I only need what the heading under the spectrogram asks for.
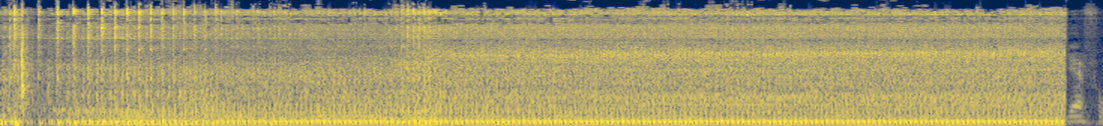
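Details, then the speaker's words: Toro mower, previously belt stayed loose and drive engaged late: engine dips and labours briefly as drive takes up, then pulls evenly; drive clutch now engages properly. "hear it engage a lot better so I think we fixed the problem uh before you couldn't hear you wouldn't feel it engage"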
